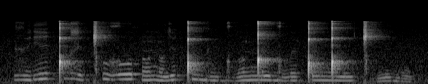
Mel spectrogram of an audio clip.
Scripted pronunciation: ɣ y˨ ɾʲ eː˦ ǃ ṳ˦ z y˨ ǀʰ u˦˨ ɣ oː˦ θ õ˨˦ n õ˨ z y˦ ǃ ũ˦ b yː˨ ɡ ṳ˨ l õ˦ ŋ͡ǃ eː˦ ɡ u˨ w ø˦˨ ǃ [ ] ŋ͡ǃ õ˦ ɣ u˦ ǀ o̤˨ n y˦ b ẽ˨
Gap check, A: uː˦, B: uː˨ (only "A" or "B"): A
